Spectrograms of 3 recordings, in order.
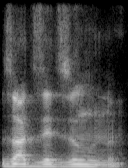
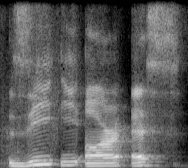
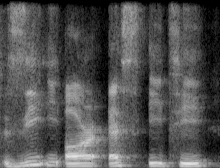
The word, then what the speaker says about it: Zersetzung: It's Zersetzung. Again, that's Zersetzung. Zersetsung. It's a German word that means decomposition or erosion, slow kill, which is exactly what we're going through. Zersetzung was an operation by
